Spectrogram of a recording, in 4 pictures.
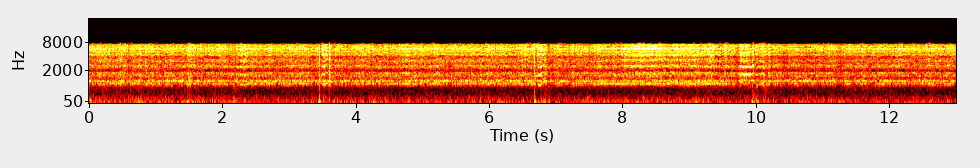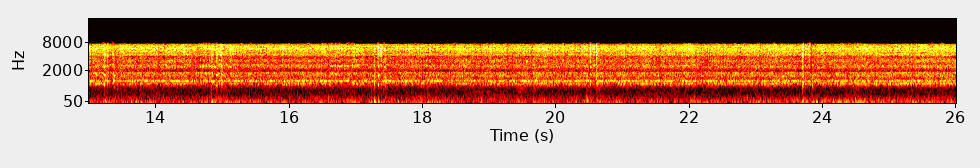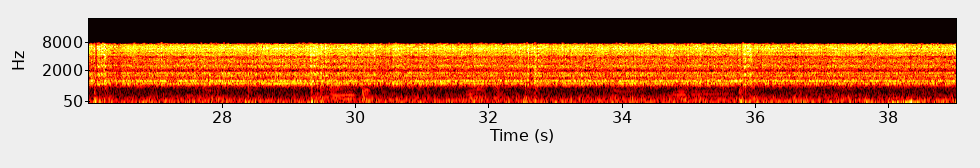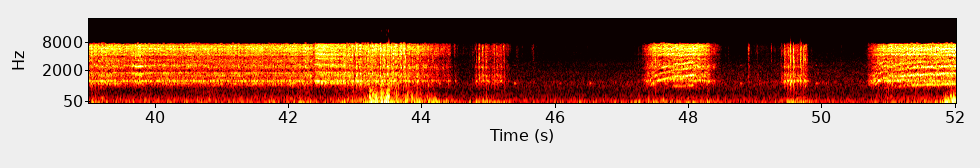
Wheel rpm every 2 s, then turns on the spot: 230, 240, 230, 230, 230, 230, 240, 240, 230, 240, 230, 230, 230, 230, 240, 230, 230, 230, 230, 230, 230, 130, 10, 50, 10, 160.
46-50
